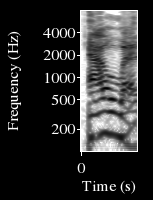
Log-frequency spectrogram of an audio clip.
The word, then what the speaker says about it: Ouellet: Ole. Is that how it's pronounced? Ouellet.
